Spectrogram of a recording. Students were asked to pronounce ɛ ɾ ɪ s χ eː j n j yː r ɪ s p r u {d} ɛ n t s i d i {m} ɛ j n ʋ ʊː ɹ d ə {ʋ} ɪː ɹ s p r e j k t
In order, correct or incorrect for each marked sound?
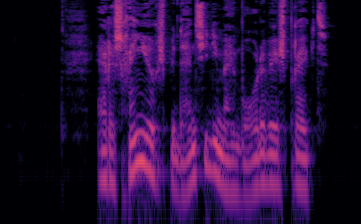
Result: correct, correct, correct

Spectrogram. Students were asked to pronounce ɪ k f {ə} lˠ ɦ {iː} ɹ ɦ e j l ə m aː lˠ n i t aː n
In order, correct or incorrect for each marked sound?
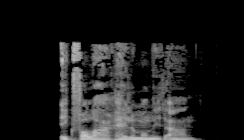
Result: incorrect: ɑ, incorrect: aː

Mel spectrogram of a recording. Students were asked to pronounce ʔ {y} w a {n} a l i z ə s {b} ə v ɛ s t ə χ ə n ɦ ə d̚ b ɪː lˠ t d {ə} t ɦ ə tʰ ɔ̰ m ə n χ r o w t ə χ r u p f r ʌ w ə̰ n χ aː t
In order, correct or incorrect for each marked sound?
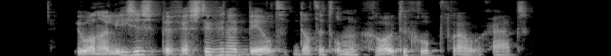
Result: correct, correct, correct, incorrect: ɑ

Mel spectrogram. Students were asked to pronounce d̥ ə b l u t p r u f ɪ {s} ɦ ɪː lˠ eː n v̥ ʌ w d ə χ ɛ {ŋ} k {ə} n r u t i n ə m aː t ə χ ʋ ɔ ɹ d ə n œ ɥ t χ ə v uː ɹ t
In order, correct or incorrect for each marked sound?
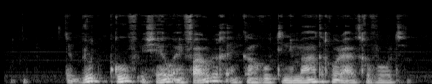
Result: correct, incorrect: n, incorrect: ɑ

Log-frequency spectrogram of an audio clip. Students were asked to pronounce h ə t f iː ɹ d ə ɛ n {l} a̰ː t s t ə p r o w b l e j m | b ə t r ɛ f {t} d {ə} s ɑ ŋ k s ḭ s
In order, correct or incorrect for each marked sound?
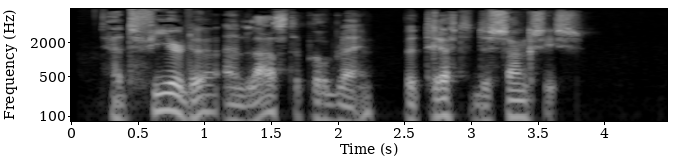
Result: correct, correct, correct

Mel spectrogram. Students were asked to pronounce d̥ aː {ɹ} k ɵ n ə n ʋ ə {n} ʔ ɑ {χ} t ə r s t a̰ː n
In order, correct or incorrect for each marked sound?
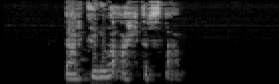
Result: incorrect: r, incorrect: none, incorrect: x

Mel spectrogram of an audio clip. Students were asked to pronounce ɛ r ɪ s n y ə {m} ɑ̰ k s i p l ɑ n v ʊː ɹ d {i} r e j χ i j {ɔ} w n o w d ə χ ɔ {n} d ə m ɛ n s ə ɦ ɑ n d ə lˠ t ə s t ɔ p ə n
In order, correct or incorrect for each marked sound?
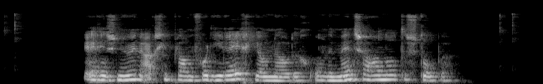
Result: incorrect: n, correct, incorrect: o, incorrect: m

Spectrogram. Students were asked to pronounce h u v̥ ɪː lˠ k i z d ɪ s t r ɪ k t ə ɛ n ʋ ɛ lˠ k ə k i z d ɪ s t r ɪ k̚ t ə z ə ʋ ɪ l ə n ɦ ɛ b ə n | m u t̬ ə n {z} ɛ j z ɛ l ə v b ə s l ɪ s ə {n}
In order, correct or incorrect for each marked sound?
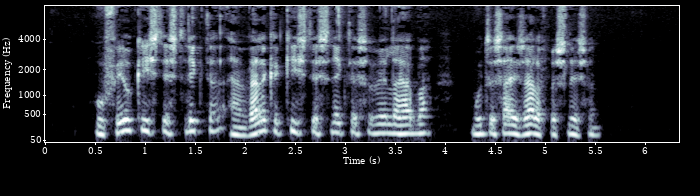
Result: correct, correct

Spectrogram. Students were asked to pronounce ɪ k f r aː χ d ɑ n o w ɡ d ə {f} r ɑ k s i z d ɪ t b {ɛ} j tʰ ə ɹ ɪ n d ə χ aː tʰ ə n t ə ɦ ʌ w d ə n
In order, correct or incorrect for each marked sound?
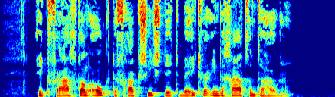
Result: correct, incorrect: e

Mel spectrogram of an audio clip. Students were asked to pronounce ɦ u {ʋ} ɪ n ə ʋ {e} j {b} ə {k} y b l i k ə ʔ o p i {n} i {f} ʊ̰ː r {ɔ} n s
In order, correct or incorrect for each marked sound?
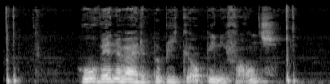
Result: correct, incorrect: ɛ, incorrect: d, incorrect: p, correct, incorrect: v, correct

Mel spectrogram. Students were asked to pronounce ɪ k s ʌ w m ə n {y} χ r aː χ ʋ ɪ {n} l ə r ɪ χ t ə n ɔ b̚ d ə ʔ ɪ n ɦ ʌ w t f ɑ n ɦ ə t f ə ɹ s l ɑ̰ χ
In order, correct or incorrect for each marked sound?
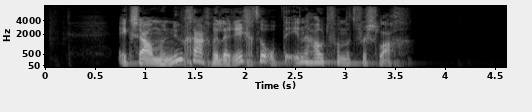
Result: correct, incorrect: none

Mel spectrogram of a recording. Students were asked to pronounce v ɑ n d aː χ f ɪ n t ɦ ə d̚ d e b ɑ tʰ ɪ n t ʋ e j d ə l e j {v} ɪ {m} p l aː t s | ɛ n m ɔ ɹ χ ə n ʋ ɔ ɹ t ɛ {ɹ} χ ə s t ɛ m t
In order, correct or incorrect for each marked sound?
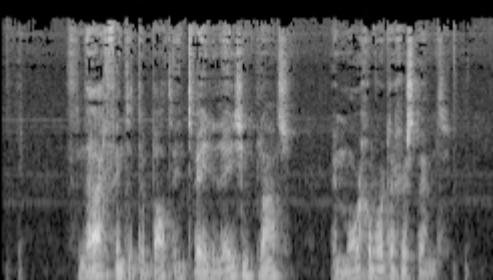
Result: incorrect: z, incorrect: ŋ, correct

